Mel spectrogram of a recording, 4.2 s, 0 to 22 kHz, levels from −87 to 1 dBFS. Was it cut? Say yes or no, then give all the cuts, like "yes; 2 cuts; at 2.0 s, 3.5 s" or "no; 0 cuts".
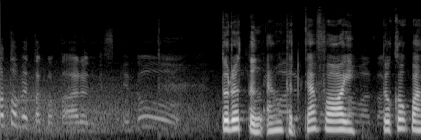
no; 0 cuts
